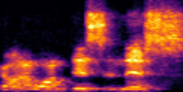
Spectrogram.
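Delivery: high mild mock yell. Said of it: "if you come to me screaming like".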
